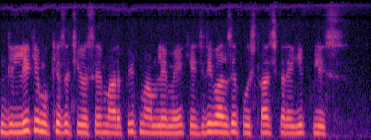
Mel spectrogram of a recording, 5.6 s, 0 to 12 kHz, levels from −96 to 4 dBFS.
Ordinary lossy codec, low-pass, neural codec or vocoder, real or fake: Opus, 24 kbps; 10.8 kHz; none; real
